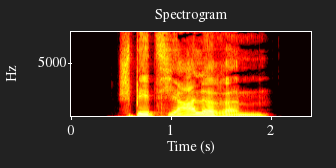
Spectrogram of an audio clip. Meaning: strong dative masculine/neuter singular comparative degree of spezial
- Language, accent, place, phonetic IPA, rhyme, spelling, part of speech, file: German, Germany, Berlin, [ʃpeˈt͡si̯aːləʁəm], -aːləʁəm, spezialerem, adjective, De-spezialerem.ogg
